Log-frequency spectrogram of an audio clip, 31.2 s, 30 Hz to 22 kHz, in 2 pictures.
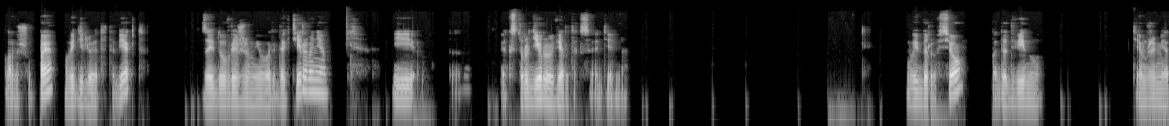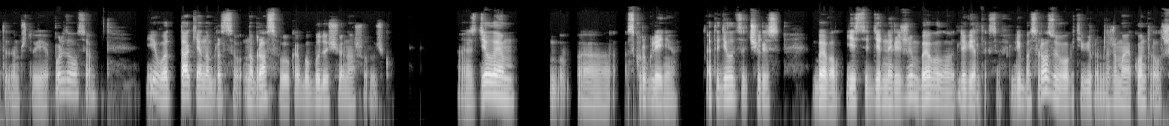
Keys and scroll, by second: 0.7 Tab, 1.4 Tab, 5.4 e, 7.3 e, 10.9 a, 12.2 g, 15.2 g.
